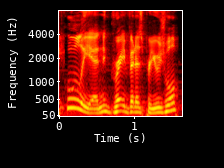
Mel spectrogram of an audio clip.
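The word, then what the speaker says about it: Julián: Alfredo says the way the right way to say Julian in Spanish it would be julan great vid as per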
